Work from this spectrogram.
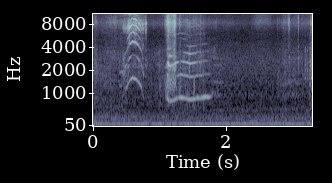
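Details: Baby kitten calling for its mother with a high arched meow followed by a longer, level, drawn-out cry, over a constant low electrical hum.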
